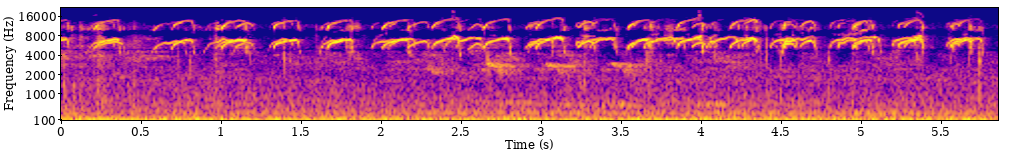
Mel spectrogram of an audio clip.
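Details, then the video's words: Canary chicks eleven days old begging while being fed: a dense, continuous chorus of thin, very high arched cheeps, several birds overlapping many times a second, over a steady low hum. "Feeding frenzy canary chicks day 11"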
